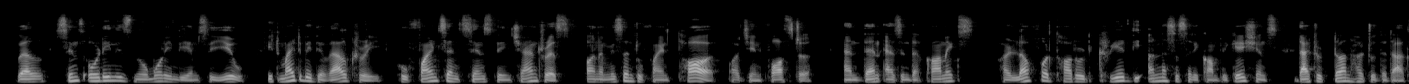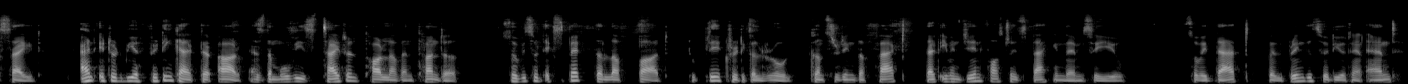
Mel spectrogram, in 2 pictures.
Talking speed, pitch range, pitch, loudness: 220 wpm, 110-150 Hz, 125 Hz, -30 LUFS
